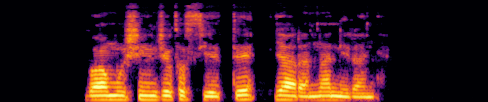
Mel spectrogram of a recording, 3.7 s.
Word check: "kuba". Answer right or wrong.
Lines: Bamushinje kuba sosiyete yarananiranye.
wrong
